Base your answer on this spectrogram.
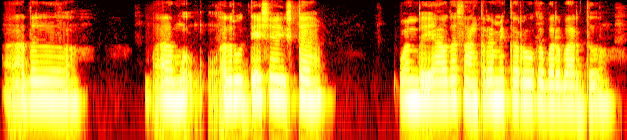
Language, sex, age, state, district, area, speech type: Kannada, female, 30-45, Karnataka, Koppal, urban, spontaneous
